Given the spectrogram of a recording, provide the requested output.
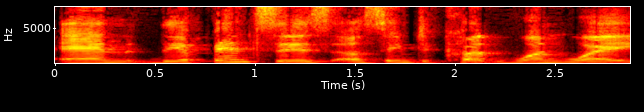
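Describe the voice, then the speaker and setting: At a moderate pace, a woman with an American accent speaks at a fairly low pitch. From US South, Virginia. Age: 60s. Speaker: former professor and political commentator. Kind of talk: webinar talk. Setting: video call. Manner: frequent hesitations.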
